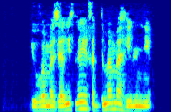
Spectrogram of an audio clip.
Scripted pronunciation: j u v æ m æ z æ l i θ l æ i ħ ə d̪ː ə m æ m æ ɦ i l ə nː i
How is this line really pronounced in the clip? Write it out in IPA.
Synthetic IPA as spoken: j u v æ m æ z æ l i θ l æ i χ ə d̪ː ə m æ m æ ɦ i l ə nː i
